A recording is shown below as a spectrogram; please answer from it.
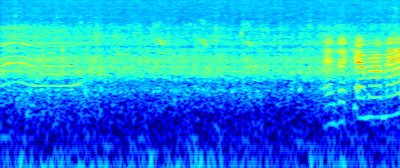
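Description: Rushing water of a waterpark rapids channel churning around inflatable tubes, a steady hiss. A voice calls out at the start and a word is spoken near the end.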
